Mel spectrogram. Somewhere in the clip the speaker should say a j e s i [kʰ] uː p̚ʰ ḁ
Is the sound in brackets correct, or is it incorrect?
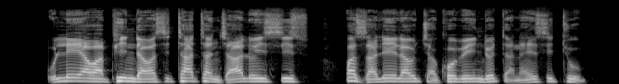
incorrect: tʰ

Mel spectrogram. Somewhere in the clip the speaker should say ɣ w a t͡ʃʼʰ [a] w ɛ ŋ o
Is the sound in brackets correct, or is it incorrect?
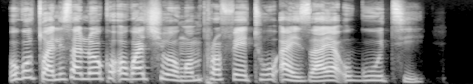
incorrect: i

